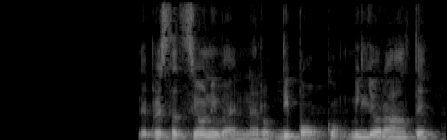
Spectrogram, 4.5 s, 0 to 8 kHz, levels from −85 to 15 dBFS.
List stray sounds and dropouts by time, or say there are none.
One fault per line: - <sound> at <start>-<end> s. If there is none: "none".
none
